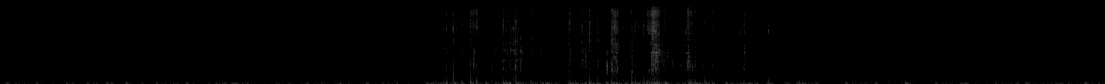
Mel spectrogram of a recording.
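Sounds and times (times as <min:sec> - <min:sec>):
wrapper tearing and crinkling: 0:03.9 - 0:08.0.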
